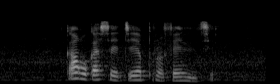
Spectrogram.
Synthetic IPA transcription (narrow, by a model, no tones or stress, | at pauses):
kʼaɣʊkʼasɛtʼɛjapʰʼrɔfɛn̩ːsɪ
